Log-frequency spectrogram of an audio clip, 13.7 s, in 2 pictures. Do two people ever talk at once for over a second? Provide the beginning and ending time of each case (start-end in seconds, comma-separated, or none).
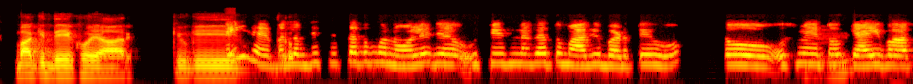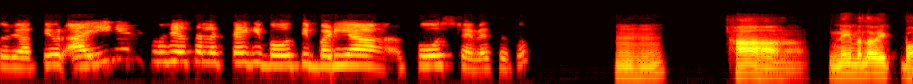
none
